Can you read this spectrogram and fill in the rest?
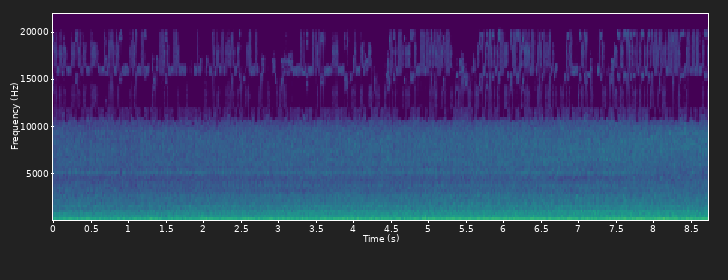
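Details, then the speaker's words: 2003 Bayliner 215 Bowrider, MerCruiser V8 on trailer warming up, throttle left at the same slightly raised RPM: steady, even rumble with no misses or knocks; normal fast idle. "All right. I've just let it run at that same RPM. I haven't touched it."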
